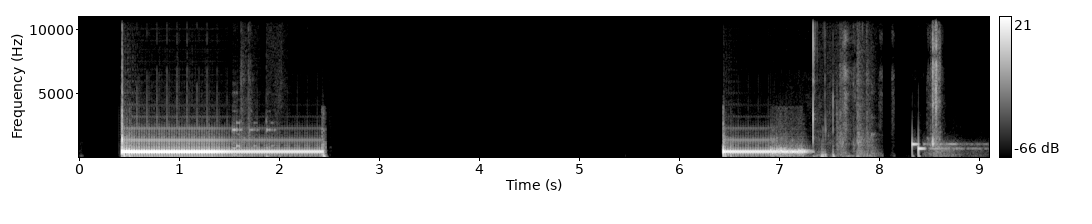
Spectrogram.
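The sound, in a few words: telephone call dialing and connecting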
